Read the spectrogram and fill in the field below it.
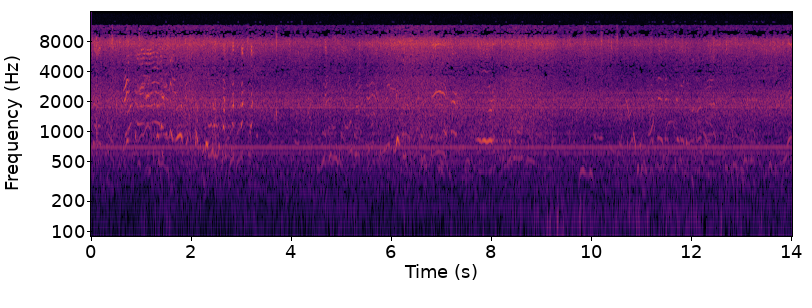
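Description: Children and adults shout and call out at a distance outdoors.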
